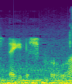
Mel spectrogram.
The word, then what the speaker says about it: Status Quo: Yeah, everyone says Status Quo. No, it's Status Quo. That's the English pronunciation.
